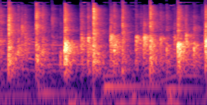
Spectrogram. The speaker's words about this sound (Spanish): ¡Un aplauso para él!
